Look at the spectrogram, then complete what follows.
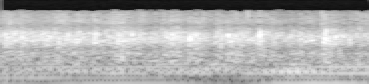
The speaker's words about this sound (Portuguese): Então vamos aplaudir a Ele.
